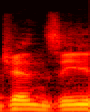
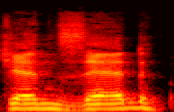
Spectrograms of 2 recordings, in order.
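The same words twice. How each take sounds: First: Z is said 'zee', the American way. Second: Z is said 'zed', the Canadian way.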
